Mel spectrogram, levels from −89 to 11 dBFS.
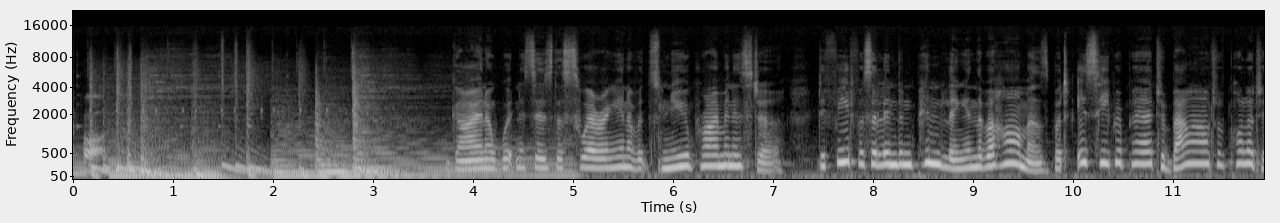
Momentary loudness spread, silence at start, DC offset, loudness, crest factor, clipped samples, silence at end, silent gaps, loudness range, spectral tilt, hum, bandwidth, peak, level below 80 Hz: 9 LU; 0 s; under 0.1%; -21 LUFS; 14 dB; under 0.1%; 0 s; none; 3 LU; -7 dB/octave; none; 13 kHz; -6 dBFS; -28 dBFS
